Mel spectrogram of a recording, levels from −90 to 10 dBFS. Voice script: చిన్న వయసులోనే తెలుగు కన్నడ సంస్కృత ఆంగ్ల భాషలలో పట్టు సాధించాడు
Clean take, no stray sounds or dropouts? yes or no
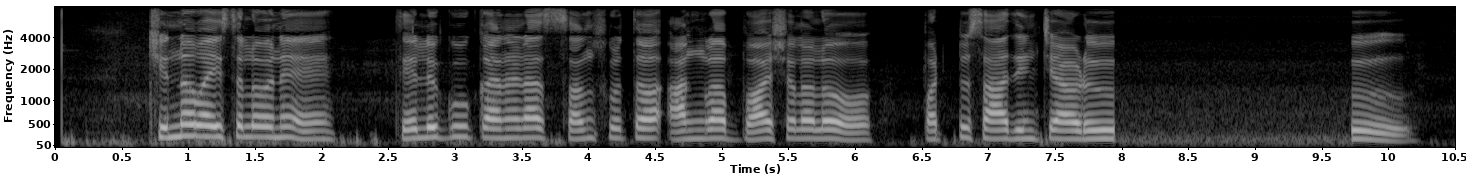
yes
